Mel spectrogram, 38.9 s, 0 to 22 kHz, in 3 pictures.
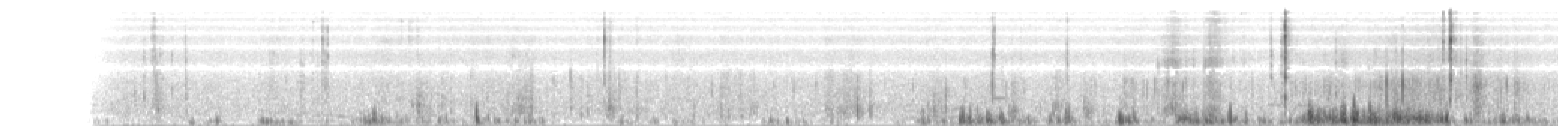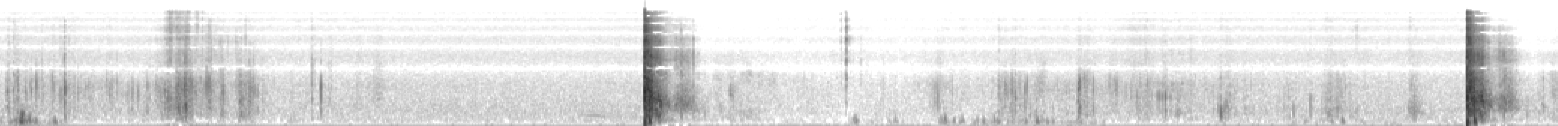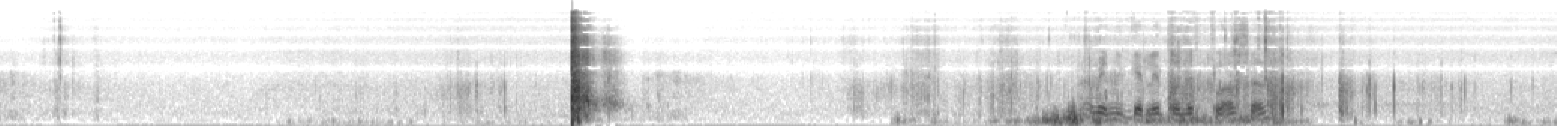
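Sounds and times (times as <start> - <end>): revolver gunshots: 18.3 - 18.8, 25.2 - 25.6, 30.7 - 31.2.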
